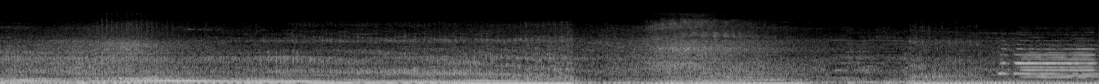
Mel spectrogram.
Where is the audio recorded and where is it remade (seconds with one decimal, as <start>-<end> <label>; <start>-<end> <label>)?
0.0-8.3 recorded; 8.3-9.1 remade; 9.1-11.0 recorded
